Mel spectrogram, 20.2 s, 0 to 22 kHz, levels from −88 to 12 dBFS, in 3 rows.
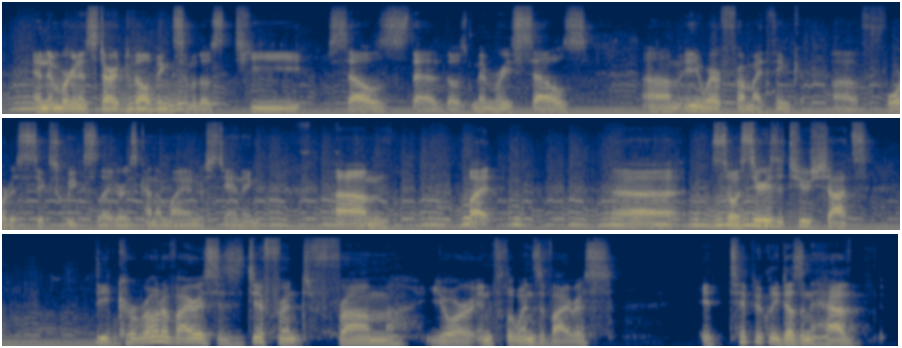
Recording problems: electrical hum; loud; until 14 s; 60 Hz, 9 dB below the speech

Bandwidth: 18 kHz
